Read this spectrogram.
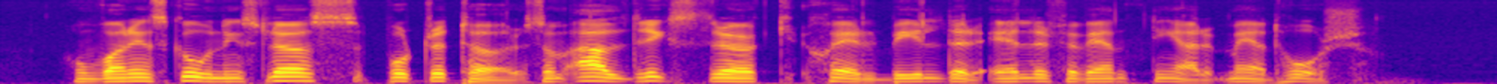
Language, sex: Swedish, male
